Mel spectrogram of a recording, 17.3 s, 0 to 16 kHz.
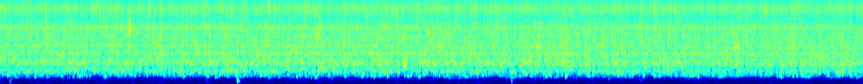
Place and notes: Zhonggua River, 埔里鎮成功里 - the stream
Cicadas cries, In the stream
Zoom H2n MS+XY
Nantou County, Taiwan, 15 September 2016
